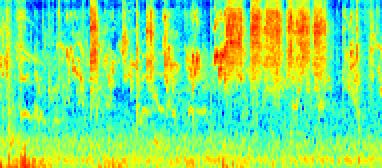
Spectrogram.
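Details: Budgerigar breeding pair, Australian parrots, starting with wavering chatter notes and then breaking into a run of harsh, buzzy squawks, with a soft thump early on.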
